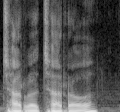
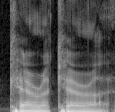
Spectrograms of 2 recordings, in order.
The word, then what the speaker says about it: Cara Cara: Is the thing on Instagram is called Chara Chara. C-A-R-A-C-A-R-A. But my therapist tadi sebut and dia kata Kara Kara. And I'm like, oh, so that's how you pronounce it. I thought it was Chara Chara.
